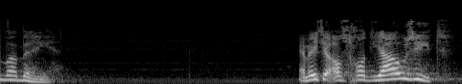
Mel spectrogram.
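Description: Guy preaching in church, fairly high voice, long echo off the hall, earnest and goes soft n quiet a lot. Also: creaky. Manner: earnest, swings from emphatic to hushed. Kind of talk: sermon.

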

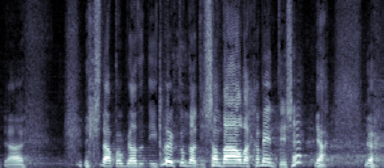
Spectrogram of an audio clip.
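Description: A man leading an interactive children's talk in church, coaxing the kids with questions and now and then breaking into shouts. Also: high voice, normal speed. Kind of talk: interactive object lesson with children. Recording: long hall reverb.

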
